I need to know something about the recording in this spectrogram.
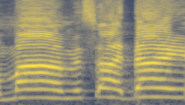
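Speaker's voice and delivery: loud, high, drawn-out call to mom; panicked kid's cry. Retold or imitated. Kid running to mom about the mole, panicked retold cry. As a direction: imitate a distressed child yelling for help. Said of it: "I go get my mom and go".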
